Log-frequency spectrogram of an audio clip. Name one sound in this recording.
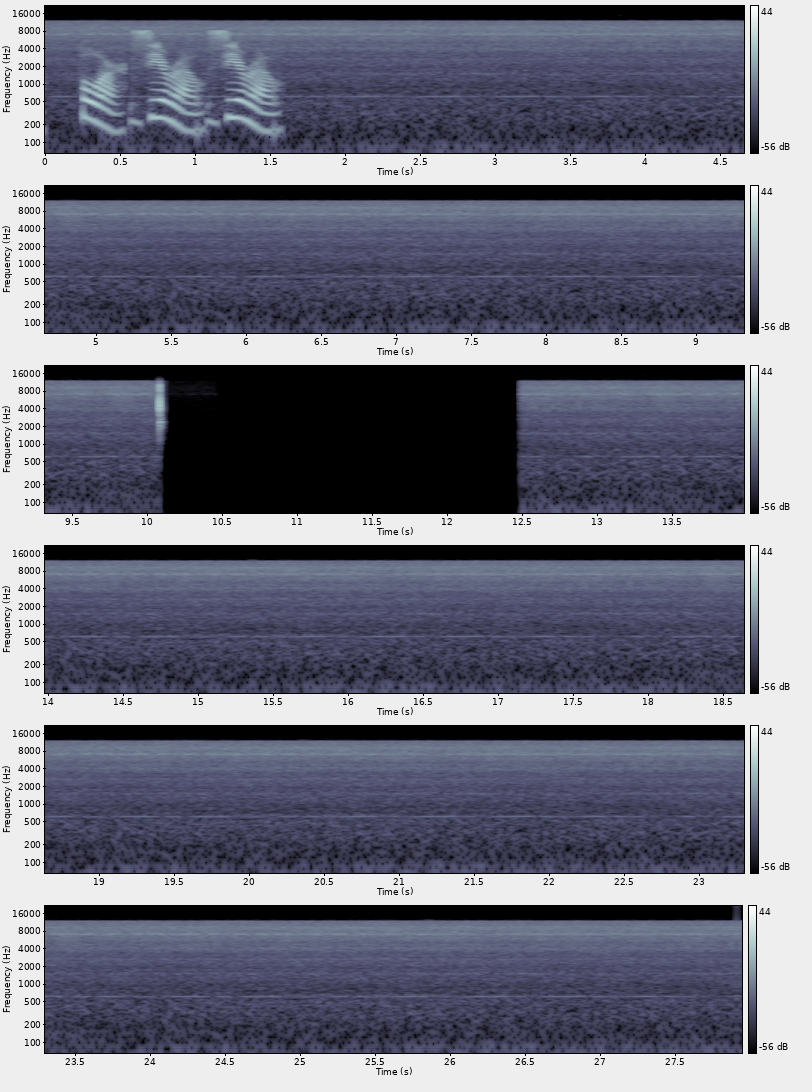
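A jet airliner's engines drone steadily.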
